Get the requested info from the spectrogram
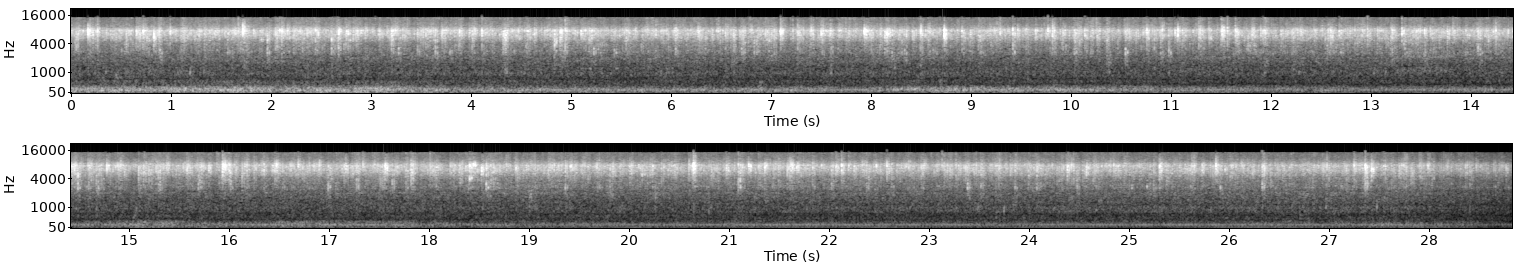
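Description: Steady rain falling in a night thunderstorm, a dense hiss full of tiny individual drop ticks. A low rumble dies away over the first few seconds, and the rain fades out at the very end.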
